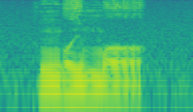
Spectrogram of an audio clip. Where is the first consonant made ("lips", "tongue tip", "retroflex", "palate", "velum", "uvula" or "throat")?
velum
